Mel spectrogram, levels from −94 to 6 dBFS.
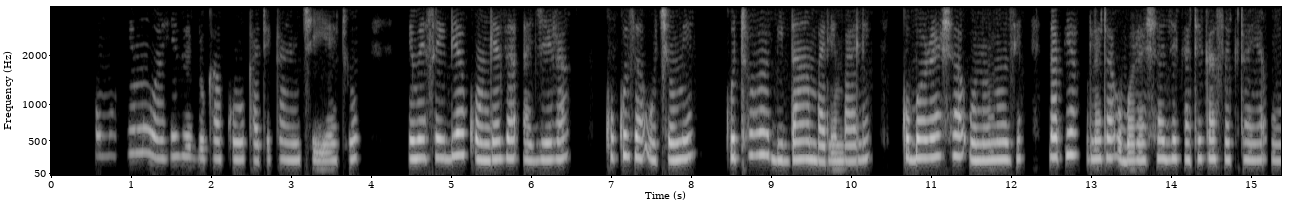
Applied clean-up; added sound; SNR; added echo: none; none; none; none.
